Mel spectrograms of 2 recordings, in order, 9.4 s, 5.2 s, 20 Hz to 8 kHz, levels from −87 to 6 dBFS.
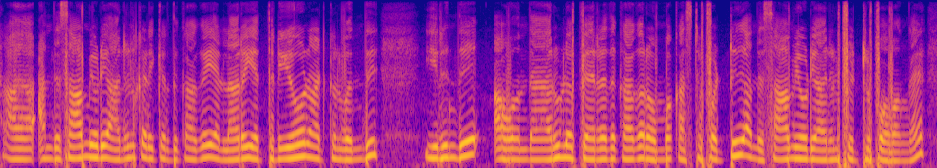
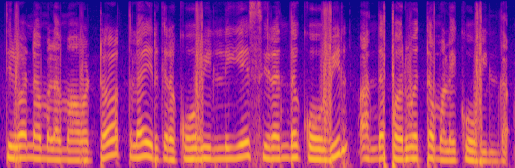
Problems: background sounds at intervals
